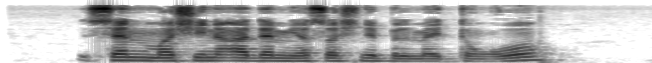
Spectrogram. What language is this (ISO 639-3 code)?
uig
